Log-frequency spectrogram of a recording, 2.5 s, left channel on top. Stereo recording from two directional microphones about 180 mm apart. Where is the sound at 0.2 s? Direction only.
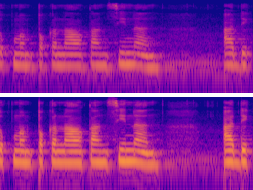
40° right (ahead or behind).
